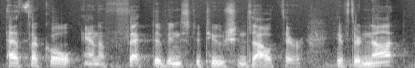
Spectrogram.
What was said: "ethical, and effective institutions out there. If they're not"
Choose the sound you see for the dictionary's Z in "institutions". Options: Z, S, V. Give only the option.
Z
